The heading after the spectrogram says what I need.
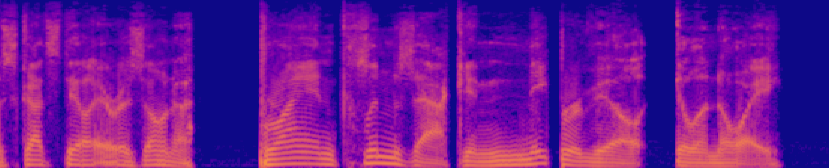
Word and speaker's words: Naperville: Brian Klimzak in Naperville, Illinois. I used to always pronounce that Napierville. But I think it is spelled Naperville.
